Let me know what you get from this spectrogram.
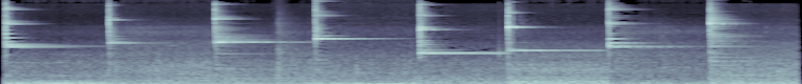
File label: c d e f g a b c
